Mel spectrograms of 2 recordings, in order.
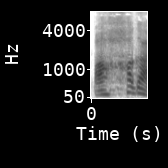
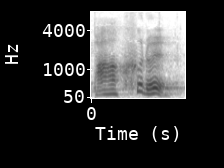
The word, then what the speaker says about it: Bach: 그래서 BACH 영어로 했을 때 그때는 바하가 아닙니다. 일본 사람들이 흐 발음을 못해. 그래가지고 일본 애들이 바흐를 독일 사람들 바하라고 그러면 몰라요.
